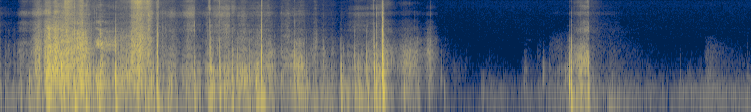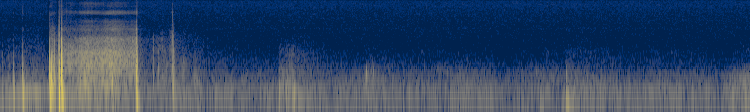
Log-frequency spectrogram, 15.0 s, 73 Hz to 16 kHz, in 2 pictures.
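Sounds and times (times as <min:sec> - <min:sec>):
scraping rustle: 0:00.0 - 0:04.4.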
